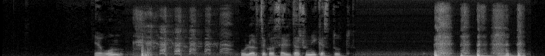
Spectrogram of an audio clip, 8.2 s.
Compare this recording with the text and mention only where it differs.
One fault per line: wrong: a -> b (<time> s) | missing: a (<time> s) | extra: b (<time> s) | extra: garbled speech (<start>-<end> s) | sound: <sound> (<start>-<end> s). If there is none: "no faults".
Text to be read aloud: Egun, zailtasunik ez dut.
sound: laugh (2.0-3.5 s)
extra: ulertzeko (3.7 s)
sound: laugh (6.3-7.9 s)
